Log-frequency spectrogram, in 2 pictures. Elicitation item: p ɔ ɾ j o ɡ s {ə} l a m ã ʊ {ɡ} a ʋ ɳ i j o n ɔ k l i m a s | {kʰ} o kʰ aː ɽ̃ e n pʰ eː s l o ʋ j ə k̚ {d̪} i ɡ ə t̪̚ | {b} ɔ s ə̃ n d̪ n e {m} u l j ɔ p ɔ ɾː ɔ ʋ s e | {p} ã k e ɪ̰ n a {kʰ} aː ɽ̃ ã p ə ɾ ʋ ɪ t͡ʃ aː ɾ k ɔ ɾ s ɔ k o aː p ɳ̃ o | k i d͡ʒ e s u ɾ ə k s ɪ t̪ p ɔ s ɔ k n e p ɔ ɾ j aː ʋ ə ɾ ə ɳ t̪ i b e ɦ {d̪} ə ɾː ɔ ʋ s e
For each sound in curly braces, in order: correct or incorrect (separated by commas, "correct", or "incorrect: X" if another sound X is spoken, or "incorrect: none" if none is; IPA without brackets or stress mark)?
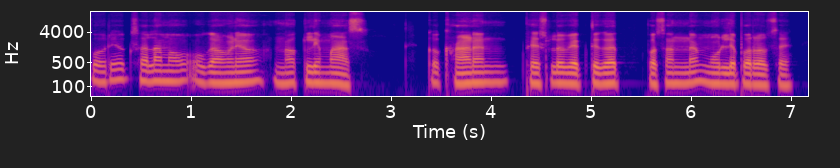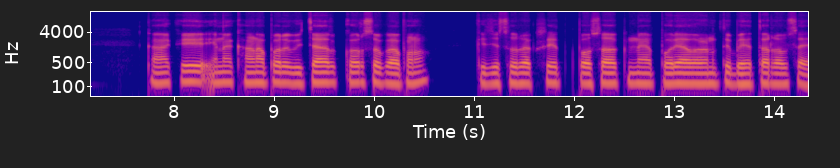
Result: incorrect: a, correct, incorrect: k, incorrect: t̪, incorrect: p, correct, incorrect: k, correct, incorrect: t̪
